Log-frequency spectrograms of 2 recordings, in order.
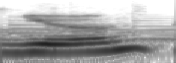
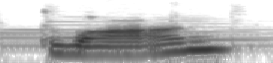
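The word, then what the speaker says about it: Dương: And the way you should pronounce it is Yung, because the D in Vietnamese has like two different D's. So if it has like the line, it's pronounced like an English D, but mine doesn't. So people always pronounce it as like Duong.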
